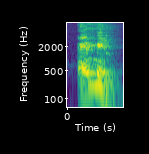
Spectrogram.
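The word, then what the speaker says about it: Émile: देखिए एमिल, ठीक है, उसका प्रोनाउंसिएशन यही है, एमिल, ठीक है।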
